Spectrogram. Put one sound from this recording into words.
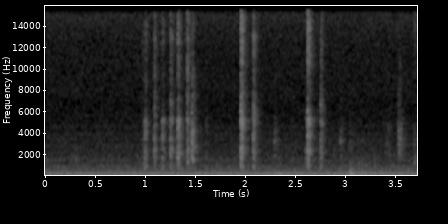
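Video game hit sounds click sharply from a television speaker.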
